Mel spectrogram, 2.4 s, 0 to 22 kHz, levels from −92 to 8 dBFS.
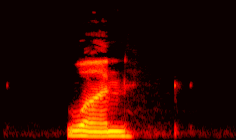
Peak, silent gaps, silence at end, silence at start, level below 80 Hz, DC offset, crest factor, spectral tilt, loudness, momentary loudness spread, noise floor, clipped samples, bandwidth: -10 dBFS; none; 1.05 s; 0.65 s; -72 dBFS; under 0.1%; 18 dB; -7.5 dB/octave; -24 LUFS; 14 LU; -80 dBFS; under 0.1%; 8.4 kHz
